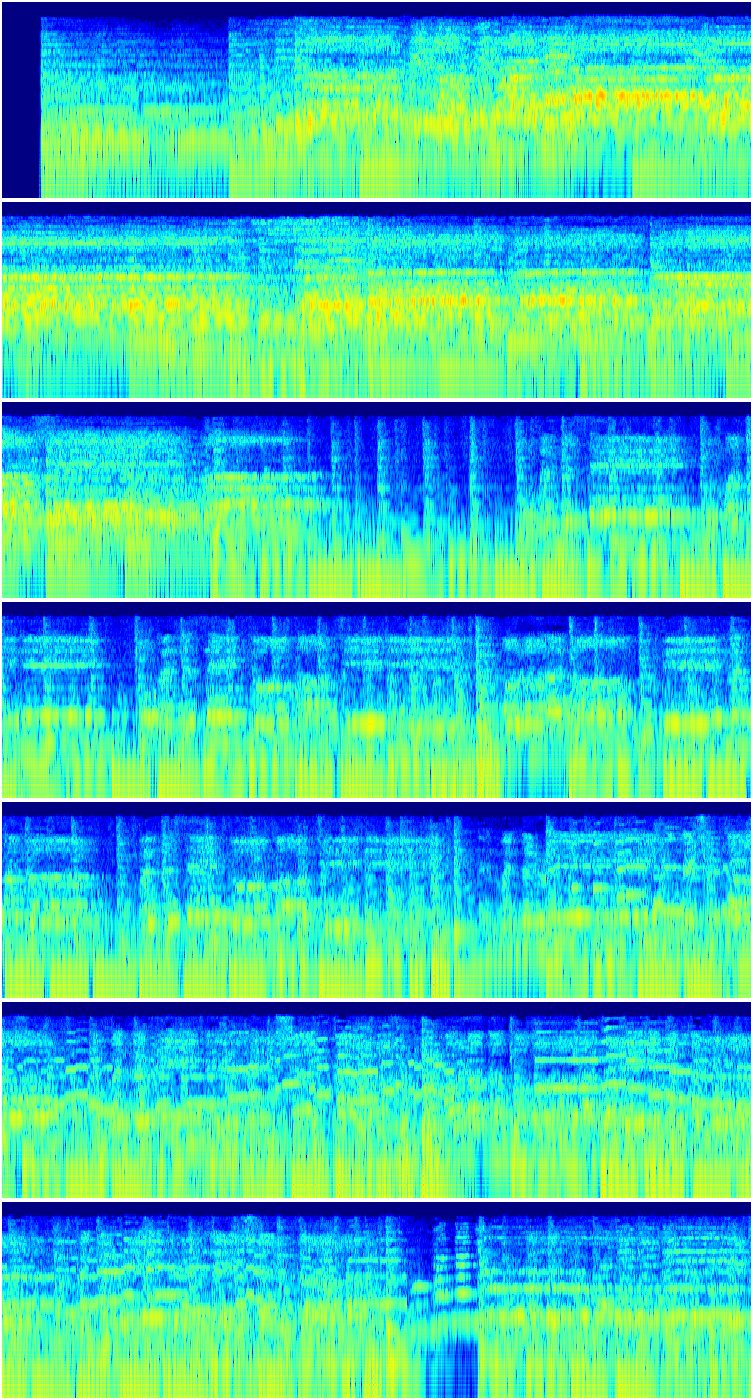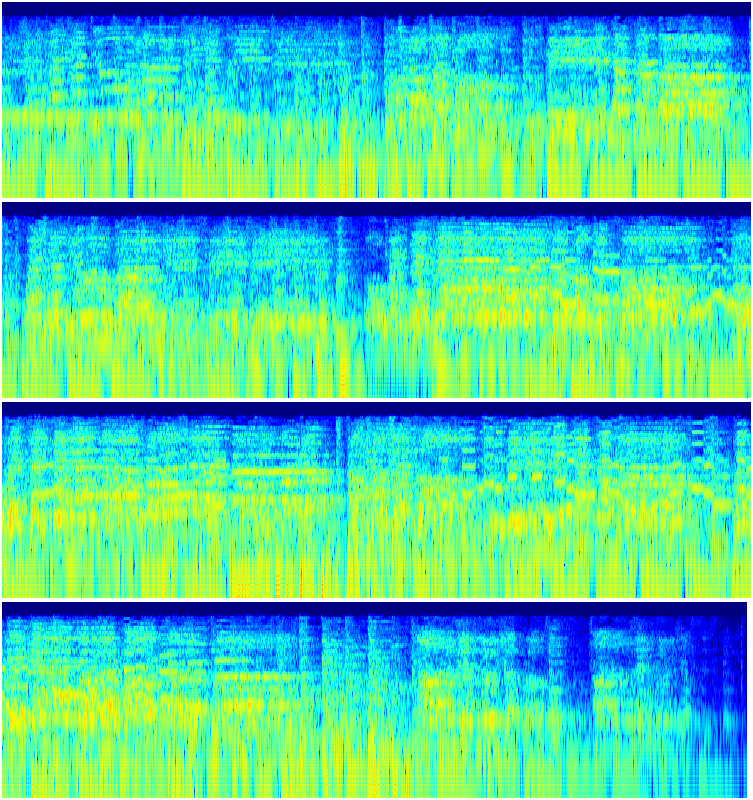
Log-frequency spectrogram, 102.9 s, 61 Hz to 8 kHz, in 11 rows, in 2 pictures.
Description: Genre-Style-Form: Secular ; Sacred ; Popular
Type of Choir: SSATTB  (6 mixed voices )
Instruments: Piano (1)
Tonality: E flat major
